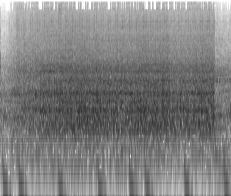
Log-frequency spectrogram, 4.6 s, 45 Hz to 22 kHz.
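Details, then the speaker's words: Nissan GT-R R35 at warm idle: light quick rattle and low thump about four times a second from the bell housing; considered a normal transmission quirk. "so actually as the car has warmed up you can hear the bell housing a little bit better definitely sounds pretty weird"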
